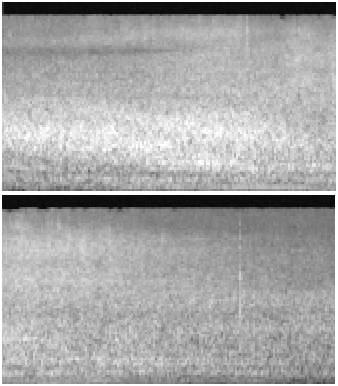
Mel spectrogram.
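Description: Matterhorn Gotthard Bahn train running past: a rush of running noise that builds to a peak about a second and a half in and slowly fades, with a low steady hum through the middle.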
